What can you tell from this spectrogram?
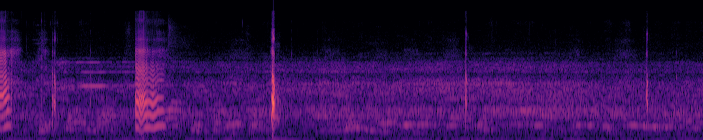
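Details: Infant with hiccups: brief sharp hiccups at irregular intervals, with a short fuss between them; hiccups.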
